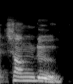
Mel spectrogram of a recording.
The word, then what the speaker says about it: Chengdu: You said that you're in Chengdu. Is that how you pronounce it? Yeah, Chengdu.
